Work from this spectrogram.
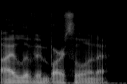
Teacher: Yes, so the phrase, I live in Barcelona, physically morphs into I live in Barcelona. Your mouth takes a shortcut. The N assimilates into the B.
